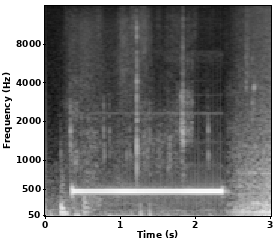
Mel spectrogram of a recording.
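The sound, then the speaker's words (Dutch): A telephone call to an old number sounds one steady, clear, mid-pitched tone of about two seconds, alone and unbroken, with faint clicks and background noise around it. “belt voor de zekerheid nog even zijn oude nummer”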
